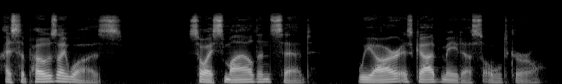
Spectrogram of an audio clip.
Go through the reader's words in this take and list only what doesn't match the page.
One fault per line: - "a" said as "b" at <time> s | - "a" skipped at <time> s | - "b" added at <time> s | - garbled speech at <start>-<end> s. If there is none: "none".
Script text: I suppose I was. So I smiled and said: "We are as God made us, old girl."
none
